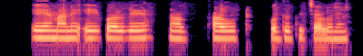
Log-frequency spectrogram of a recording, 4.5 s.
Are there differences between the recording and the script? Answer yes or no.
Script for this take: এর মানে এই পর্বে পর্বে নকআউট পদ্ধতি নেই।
yes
